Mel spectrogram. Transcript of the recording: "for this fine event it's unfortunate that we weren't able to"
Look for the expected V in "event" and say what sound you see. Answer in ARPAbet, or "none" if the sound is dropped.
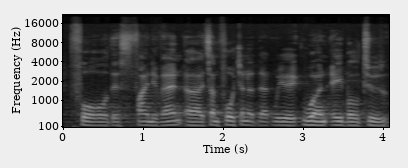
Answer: V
